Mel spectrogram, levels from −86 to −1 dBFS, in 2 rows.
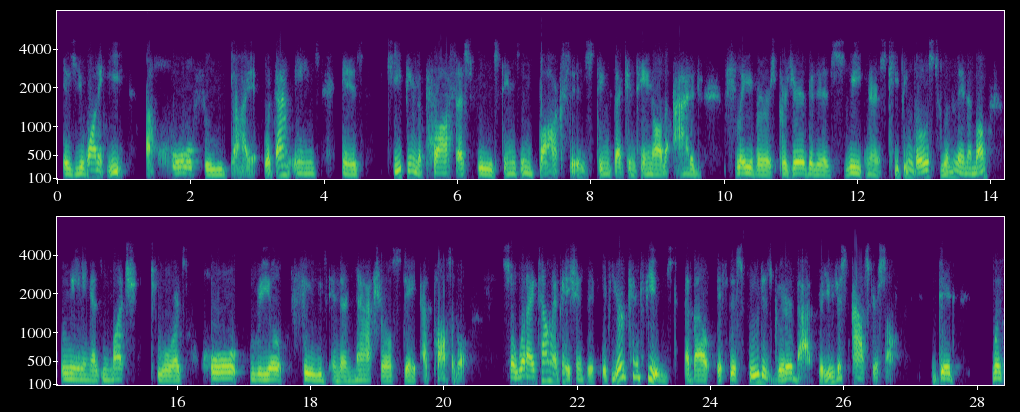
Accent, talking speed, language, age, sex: American, 150 wpm, English, 50-69, male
